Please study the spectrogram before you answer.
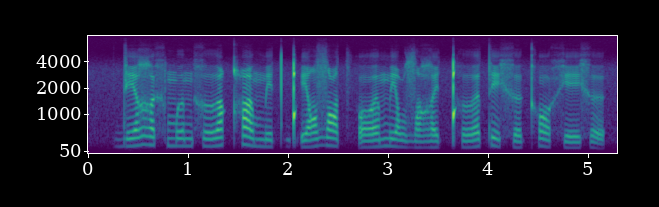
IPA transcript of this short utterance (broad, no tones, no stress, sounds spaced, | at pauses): d e ʁ ə x m ɤ n x ɤ qʰ ɤ m e t ǃʼ e zˤ ɤ t͡sʼ ɔ ɐ̯ m e w zˤ ə ʁ e ǃʰ ɤ ɐ̯ t e x ə kʰ ɔ x e x ə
